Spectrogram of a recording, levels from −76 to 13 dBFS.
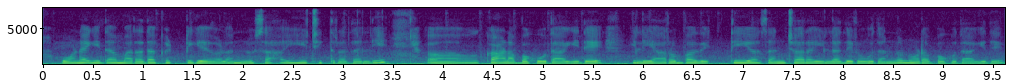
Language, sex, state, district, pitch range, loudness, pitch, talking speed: Kannada, female, Karnataka, Dakshina Kannada, 210-225 Hz, -15 LUFS, 215 Hz, 85 wpm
